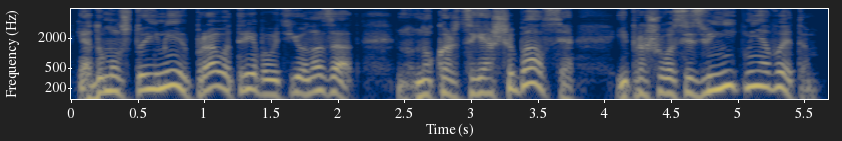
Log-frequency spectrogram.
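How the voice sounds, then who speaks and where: Man doing a panicky, high-pitched shopkeeper. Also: quick pace, dry recording, studio quality. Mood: agitated pleading. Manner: excitable, pleading, exclaiming. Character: frightened fussy middle-aged male shopkeeper. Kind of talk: audiobook character voice.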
